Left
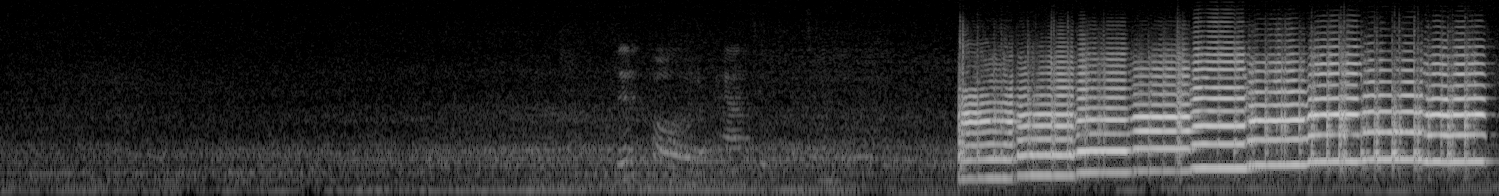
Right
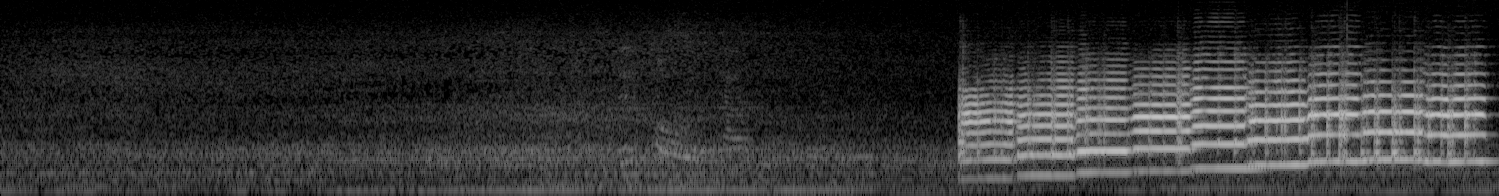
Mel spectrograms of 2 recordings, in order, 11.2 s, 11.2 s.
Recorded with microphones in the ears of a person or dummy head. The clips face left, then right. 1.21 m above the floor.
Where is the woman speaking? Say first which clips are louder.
Left 5 dB; 55° left (ahead or behind), 4 m.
